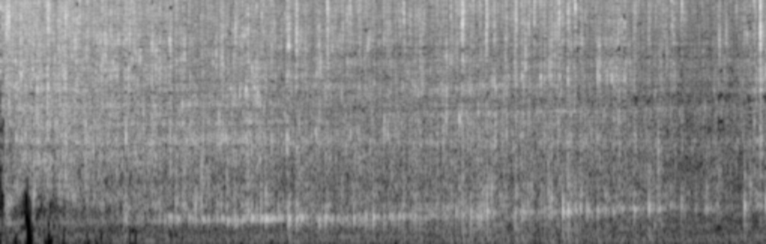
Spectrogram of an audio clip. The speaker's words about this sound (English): I've got a kettle here. Need to put some water in that.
